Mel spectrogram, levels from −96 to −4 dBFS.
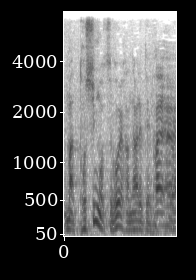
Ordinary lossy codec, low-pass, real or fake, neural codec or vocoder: none; 7.2 kHz; real; none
